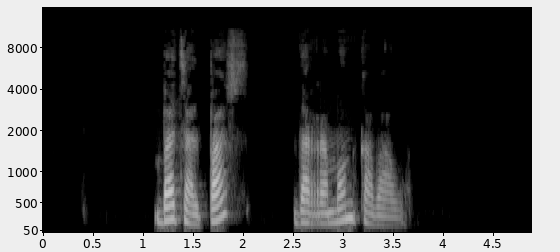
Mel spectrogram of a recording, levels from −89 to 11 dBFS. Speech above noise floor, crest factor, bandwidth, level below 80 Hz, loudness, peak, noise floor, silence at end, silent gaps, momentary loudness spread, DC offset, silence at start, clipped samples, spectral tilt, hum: over 68 dB; 24 dB; 11 kHz; -64 dBFS; -23 LUFS; -2 dBFS; under -90 dBFS; 1.3 s; none; 17 LU; under 0.1%; 1.1 s; under 0.1%; -6 dB/octave; none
